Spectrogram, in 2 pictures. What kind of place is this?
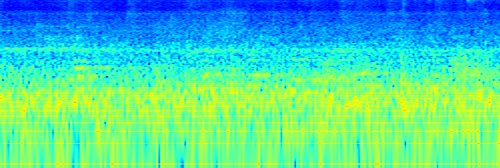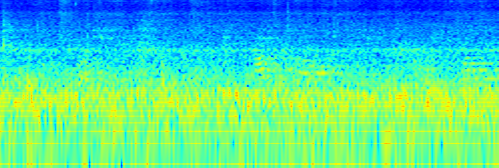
subway station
